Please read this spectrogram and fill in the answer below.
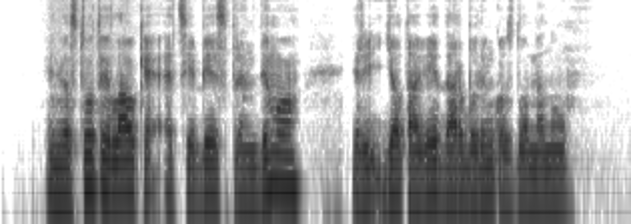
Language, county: Lithuanian, Tauragė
